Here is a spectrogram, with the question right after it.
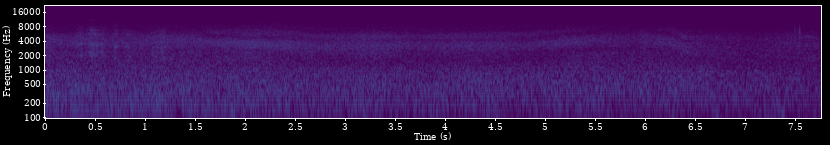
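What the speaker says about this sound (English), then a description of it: "I saw some pretty big waves though." Surf rolling onto Kuta beach in Bali at sunset, a dense continuous roar of breaking waves with wind buffeting the microphone, steady and fairly close with no voices.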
